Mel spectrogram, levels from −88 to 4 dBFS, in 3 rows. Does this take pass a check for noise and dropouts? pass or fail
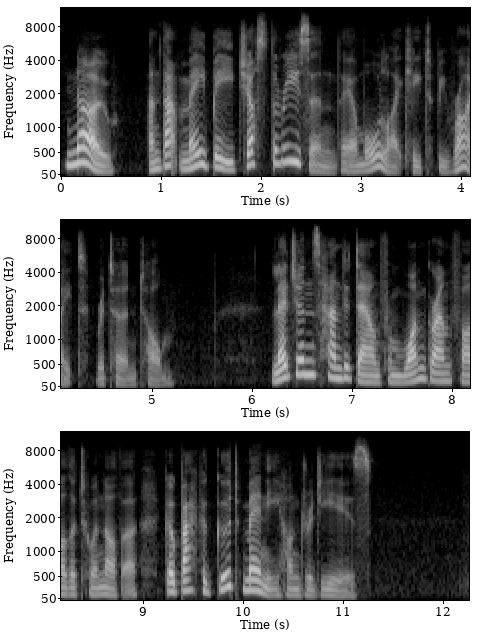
pass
